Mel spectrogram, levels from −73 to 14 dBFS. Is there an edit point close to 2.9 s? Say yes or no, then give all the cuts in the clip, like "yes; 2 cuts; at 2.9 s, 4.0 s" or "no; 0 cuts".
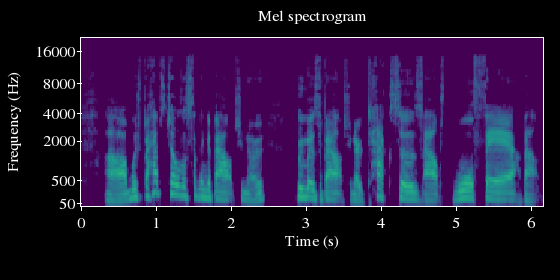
yes; 2 cuts; at 2.9 s, 4.5 s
